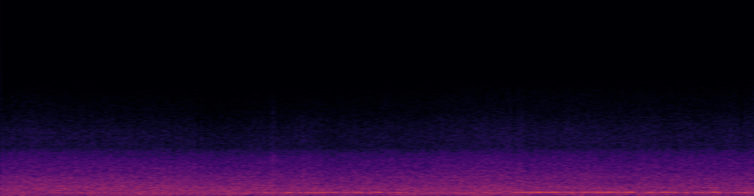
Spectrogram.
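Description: Steady outdoor wash of wind and distant surf on a camcorder microphone. A steady motor drone joins about three seconds in and holds.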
